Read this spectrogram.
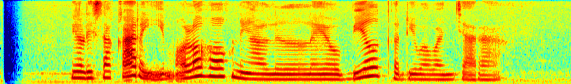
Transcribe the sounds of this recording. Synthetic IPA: nialisakaɾimʔɔ̰lɔɦɔk̚nialilɛobilkɨrdiwawaɲt͡ʃa̰ɾa

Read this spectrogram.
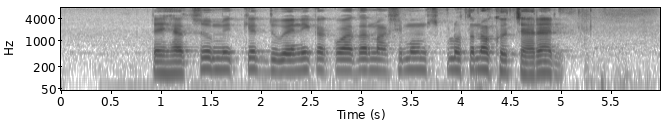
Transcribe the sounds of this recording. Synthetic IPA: d̥aiɦat̪̚sumit̪̚kɪt̪̚d̪̥ṳwenikəkuwat̪anmaksimʊmsə̥pulʊht̪ənɔɡ̥ɔ̤d̥ʒ̥a̤ɾan

